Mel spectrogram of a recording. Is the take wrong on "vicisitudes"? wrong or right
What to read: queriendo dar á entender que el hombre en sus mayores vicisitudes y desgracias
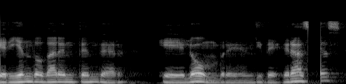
wrong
